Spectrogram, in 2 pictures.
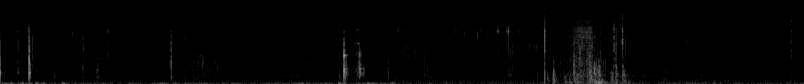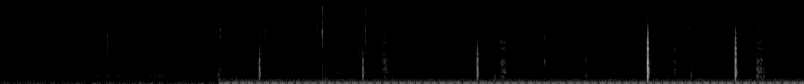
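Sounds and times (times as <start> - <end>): water poured into metal pan: 4.0 - 5.8.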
